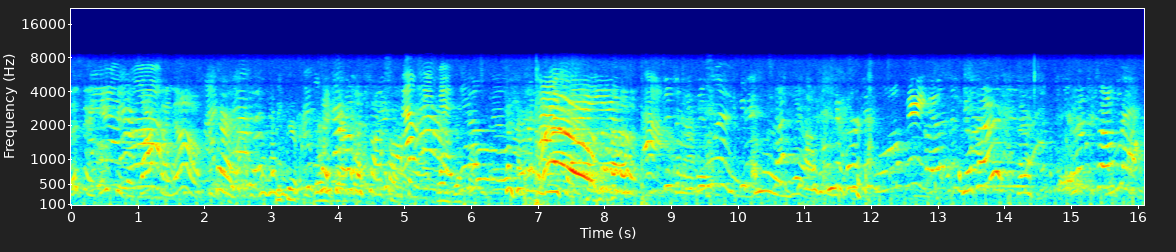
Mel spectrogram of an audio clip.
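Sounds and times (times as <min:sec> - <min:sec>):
children calling and chattering: 0:00.0 - 0:16.0
child shouting: 0:05.0 - 0:06.4, 0:07.0 - 0:09.8.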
